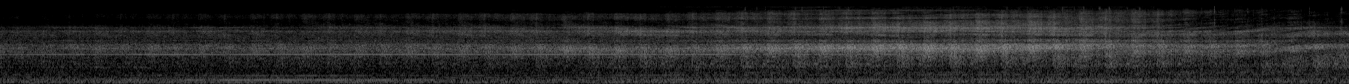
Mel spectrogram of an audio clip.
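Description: Kato C62 4-6-4 N scale steam locomotive running past with its DCC sound decoder playing rhythmic steam exhaust chuffs through the model's tiny speaker, over the model's running noise. It grows louder as the engine nears, loudest about two thirds of the way through, then fades.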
